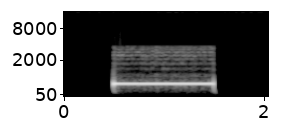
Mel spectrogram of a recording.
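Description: A single steady telephone line tone sounds clearly for about one second as a call connects, starting and stopping abruptly, with silence on either side and no voices.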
